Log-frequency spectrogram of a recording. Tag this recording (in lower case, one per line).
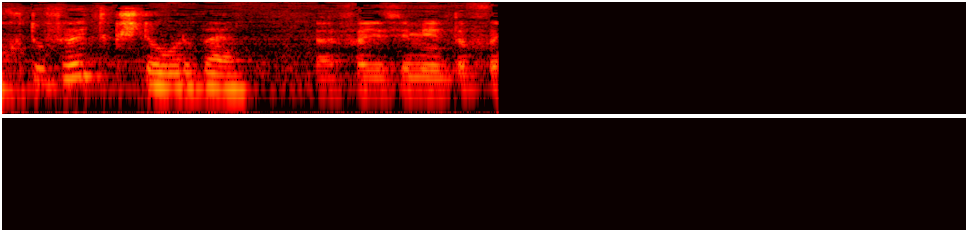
speech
